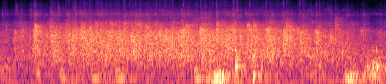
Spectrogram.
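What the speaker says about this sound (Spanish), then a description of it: "para quienes pido un aplauso" Steady audience applause at a gender conference in Mexico City, a continuous dense patter of many hands clapping at moderate volume for the full stretch.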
